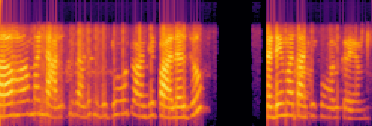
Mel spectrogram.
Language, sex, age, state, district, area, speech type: Sindhi, female, 18-30, Rajasthan, Ajmer, urban, conversation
